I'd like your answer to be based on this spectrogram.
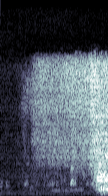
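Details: The speaker's own mechanical ventilator heard during speech: a soft airy hiss builds and grows louder over about a second as it delivers a breath.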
